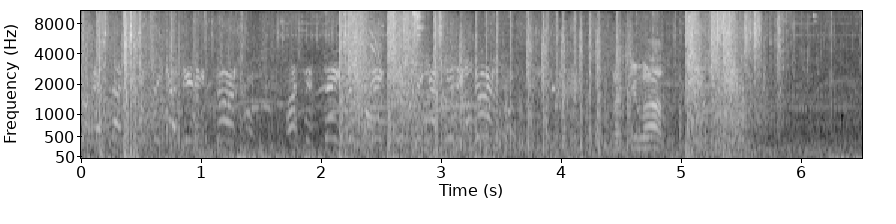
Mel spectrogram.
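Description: Gunfire cracks in rapid, sharp bursts.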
